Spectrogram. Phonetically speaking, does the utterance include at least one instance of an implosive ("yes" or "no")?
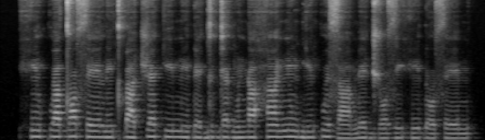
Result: yes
